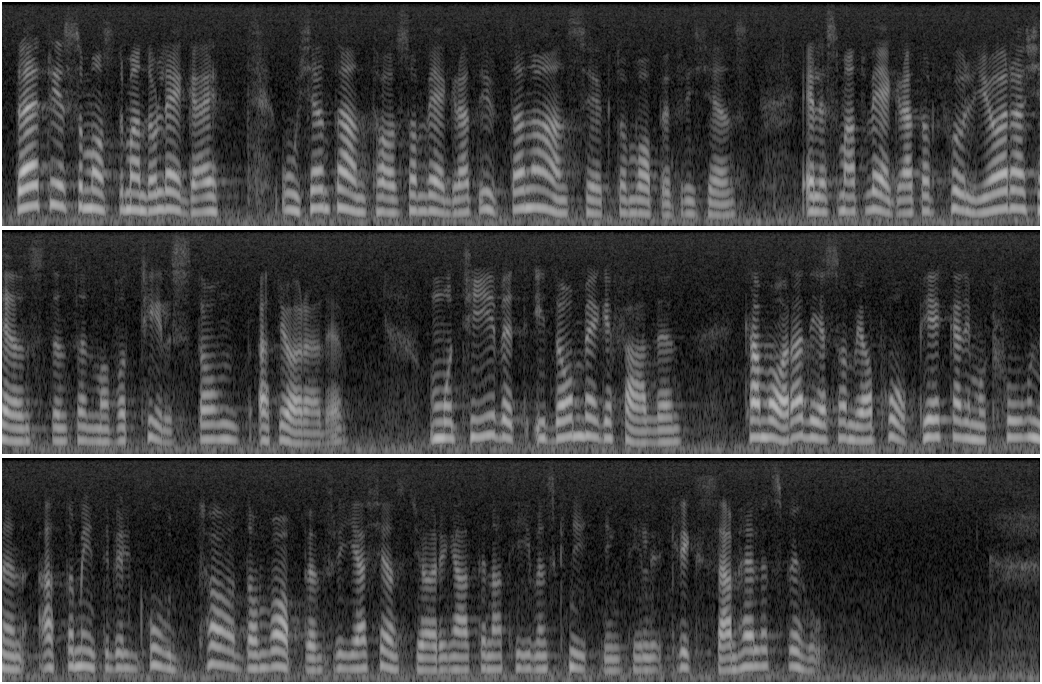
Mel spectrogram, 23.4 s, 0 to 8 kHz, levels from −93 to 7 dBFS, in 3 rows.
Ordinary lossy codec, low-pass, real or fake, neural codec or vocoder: none; none; real; none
